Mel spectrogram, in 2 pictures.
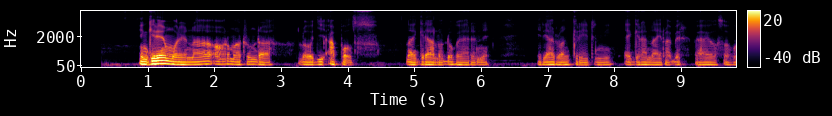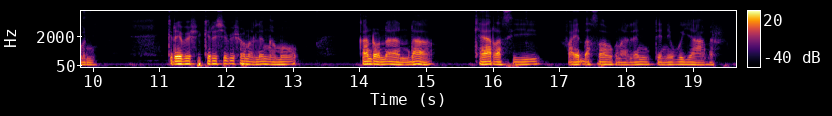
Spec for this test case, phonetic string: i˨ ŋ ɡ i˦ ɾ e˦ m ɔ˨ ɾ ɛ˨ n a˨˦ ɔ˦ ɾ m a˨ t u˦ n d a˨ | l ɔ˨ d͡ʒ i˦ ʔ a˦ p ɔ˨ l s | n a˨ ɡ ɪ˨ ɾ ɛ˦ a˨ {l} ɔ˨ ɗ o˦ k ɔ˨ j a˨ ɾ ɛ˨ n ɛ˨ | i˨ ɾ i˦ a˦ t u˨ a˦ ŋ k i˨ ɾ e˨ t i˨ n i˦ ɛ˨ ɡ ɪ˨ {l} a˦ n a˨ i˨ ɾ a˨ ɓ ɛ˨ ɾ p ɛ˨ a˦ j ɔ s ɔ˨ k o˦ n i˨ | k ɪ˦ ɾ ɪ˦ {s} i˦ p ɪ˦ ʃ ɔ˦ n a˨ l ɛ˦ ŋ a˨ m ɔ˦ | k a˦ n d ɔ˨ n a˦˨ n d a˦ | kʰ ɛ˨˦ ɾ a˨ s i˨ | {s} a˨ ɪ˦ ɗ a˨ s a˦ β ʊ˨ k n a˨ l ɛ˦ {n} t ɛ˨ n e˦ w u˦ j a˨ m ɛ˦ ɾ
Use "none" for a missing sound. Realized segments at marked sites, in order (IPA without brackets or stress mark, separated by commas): l, ɾ, ʃ, f, ŋ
